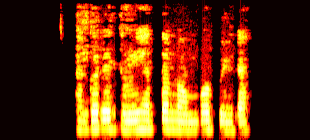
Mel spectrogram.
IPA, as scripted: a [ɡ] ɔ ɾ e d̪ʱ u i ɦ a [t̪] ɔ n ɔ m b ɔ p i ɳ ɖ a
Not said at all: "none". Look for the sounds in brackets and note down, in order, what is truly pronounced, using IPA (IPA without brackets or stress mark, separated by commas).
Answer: ɡ, t̪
